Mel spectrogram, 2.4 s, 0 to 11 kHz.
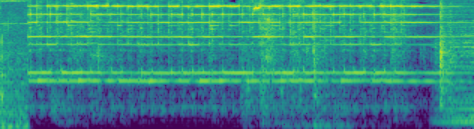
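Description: A 1970s telephone's bell ringing steadily for about two seconds, then cutting off.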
